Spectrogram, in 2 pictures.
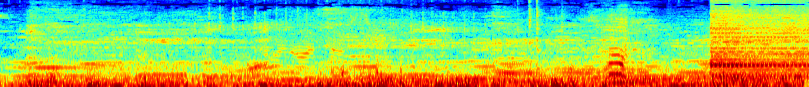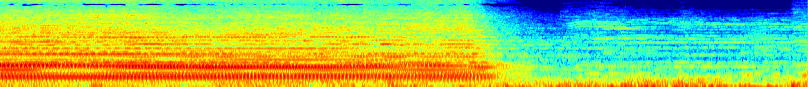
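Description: Union Pacific freight locomotive's air horn sounding one long, steady chord of several notes, starting about three and a half seconds in and lasting about three seconds. Before it there is low background rumble with faint voices.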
